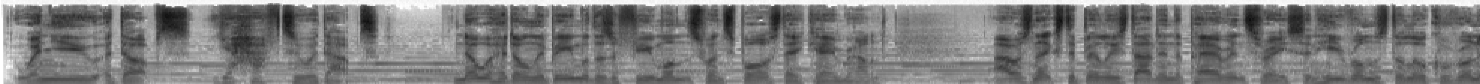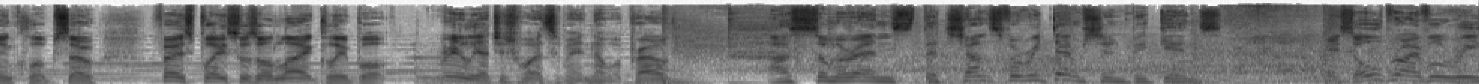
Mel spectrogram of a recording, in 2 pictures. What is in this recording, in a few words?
Manchester voice, commercial, Warm Manchester Accented Voiceover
